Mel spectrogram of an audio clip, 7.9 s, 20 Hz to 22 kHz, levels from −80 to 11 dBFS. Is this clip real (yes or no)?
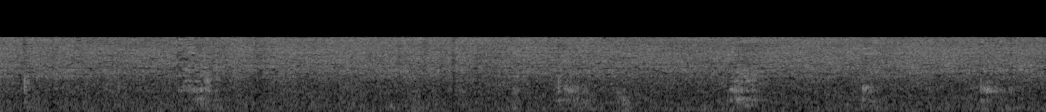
yes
